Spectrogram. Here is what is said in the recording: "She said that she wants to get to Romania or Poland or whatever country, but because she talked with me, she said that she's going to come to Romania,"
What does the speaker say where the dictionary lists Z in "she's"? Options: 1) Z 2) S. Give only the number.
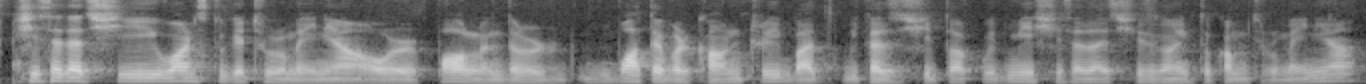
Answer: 1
